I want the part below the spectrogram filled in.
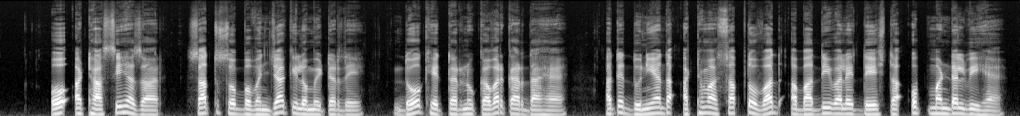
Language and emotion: Punjabi, neutral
